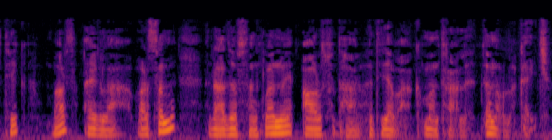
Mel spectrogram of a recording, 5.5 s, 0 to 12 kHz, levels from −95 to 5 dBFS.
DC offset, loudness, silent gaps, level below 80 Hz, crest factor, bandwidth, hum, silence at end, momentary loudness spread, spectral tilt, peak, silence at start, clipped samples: under 0.1%; -37 LUFS; none; -60 dBFS; 18 dB; 7.6 kHz; none; 0 s; 11 LU; -6.5 dB/octave; -18 dBFS; 0 s; under 0.1%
